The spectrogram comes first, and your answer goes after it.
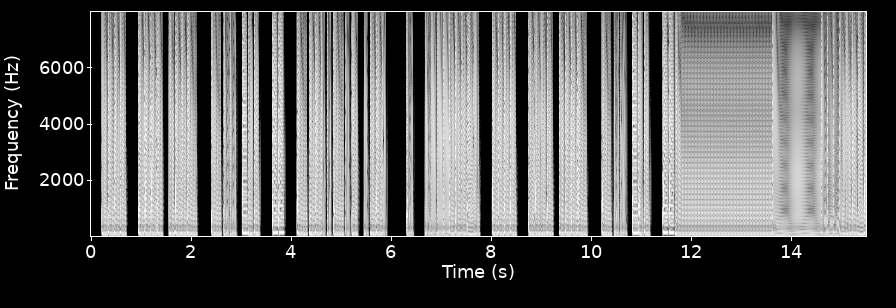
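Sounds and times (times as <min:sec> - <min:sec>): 
bass: 0:00.0 - 0:15.5.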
